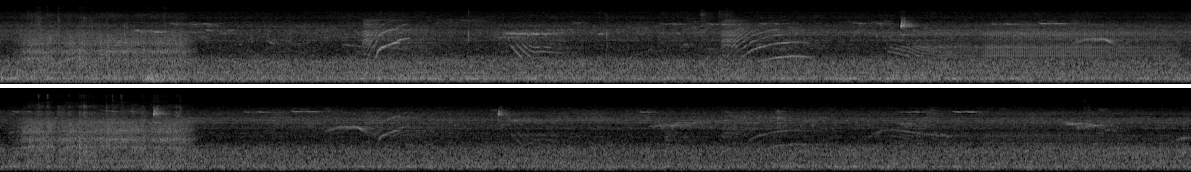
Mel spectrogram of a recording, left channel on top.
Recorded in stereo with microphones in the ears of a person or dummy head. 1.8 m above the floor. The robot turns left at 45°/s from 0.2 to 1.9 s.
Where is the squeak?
25° left (ahead or behind), 0.7 m.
